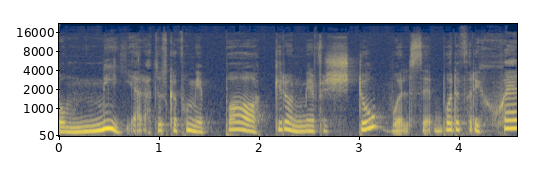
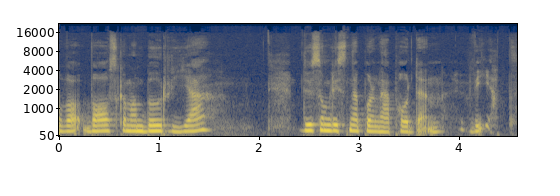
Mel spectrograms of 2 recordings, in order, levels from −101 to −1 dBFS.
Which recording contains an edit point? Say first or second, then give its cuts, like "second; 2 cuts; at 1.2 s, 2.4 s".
second; 1 cut; at 2.3 s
